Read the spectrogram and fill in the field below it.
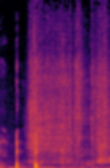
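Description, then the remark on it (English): A small bottle of aspirin pills is shaken: two quick thumps, then a steady, gritty rattle of tablets tumbling inside, with no one speaking. “Those are pills you just heard. Those are a bunch of aspirins.”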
